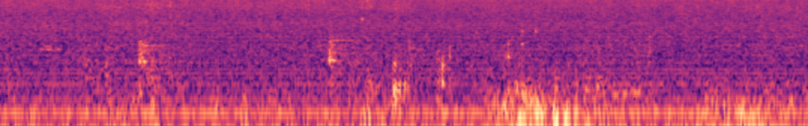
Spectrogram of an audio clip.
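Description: Steady low electrical hum of the room with a few faint, light clicks and knocks from objects being handled at the altar.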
